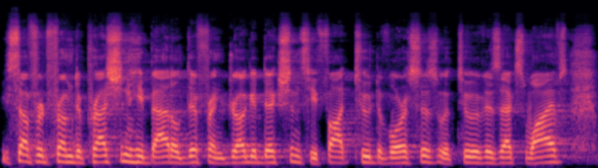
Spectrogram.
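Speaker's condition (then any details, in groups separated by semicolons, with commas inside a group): No condition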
